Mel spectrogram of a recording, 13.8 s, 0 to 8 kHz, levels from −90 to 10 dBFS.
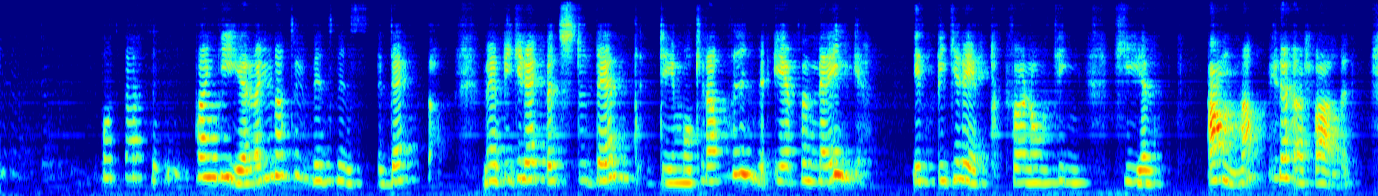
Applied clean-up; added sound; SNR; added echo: neural mask model DeepFilterNet 3.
